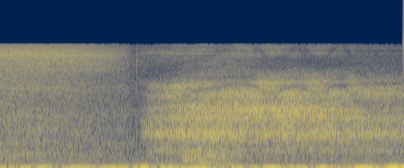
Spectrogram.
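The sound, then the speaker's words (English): Nasal breathing during a guided breathing exercise gives a soft, airy hiss of air through the nose that swells into a longer, steady rush, heard alone and at a faint level. “Breathe in and out through your nose.”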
